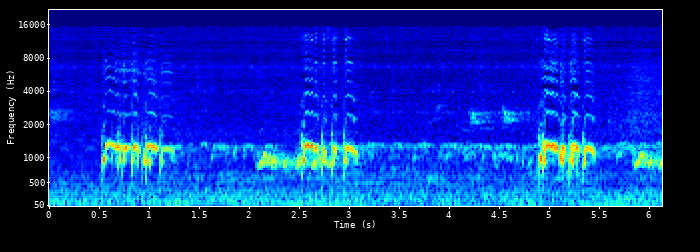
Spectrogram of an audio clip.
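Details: Local zebra dove in loud song used as a lure for doves slow to call: three strong trilled coo bursts about two seconds apart, each followed by softer drawn-out cooing.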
